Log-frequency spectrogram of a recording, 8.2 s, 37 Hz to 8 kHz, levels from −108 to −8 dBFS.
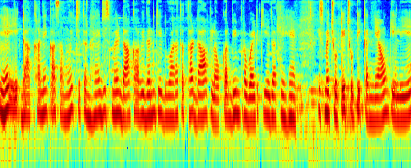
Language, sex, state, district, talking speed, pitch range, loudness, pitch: Hindi, female, Chhattisgarh, Korba, 180 wpm, 180-210 Hz, -17 LUFS, 195 Hz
